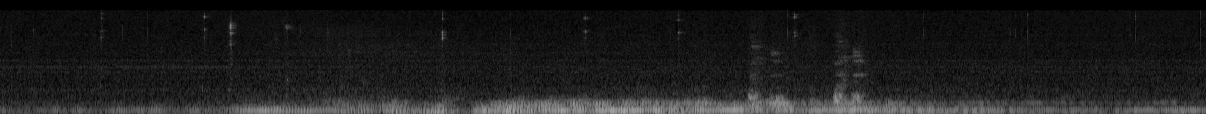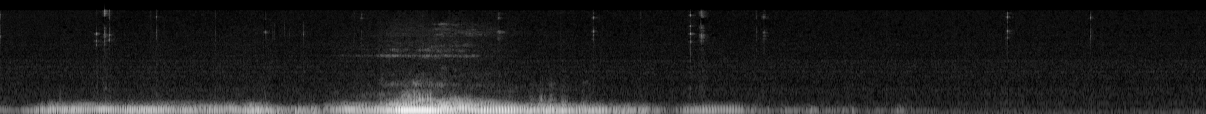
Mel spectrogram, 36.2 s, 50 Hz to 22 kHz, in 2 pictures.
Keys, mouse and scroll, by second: 1.5 shift+click, 5.3 shift+click, 7.1 click, 9.3 click, 10.3 shift+click, 11.5 click, 13.7 click, 15.9 shift+click, 17.9 Delete, 20.0 click, 21.1 click, 23.4 click, 25.1 click, 26.9 click, 28.2 click, 28.4 click, 30.0 click, 33.2 click, 34.2 click.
